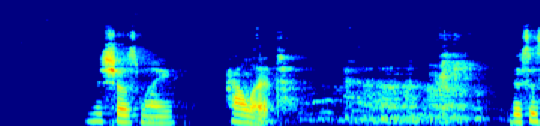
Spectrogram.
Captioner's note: audience laughing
